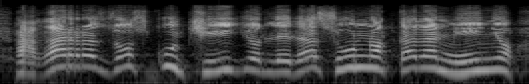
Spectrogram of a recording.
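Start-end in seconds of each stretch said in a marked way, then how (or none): none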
